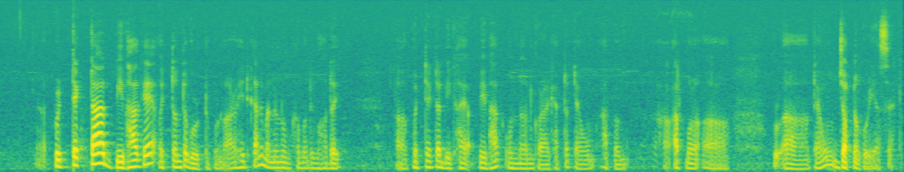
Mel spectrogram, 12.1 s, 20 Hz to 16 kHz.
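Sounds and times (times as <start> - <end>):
man speaking: 0.5 - 4.7, 5.3 - 12.0.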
